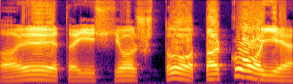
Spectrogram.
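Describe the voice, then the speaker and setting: A man puts on a menacing, creaky character voice at a medium pitch. He speaks at a very slow pace with ordinary pitch variation. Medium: read story. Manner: menacing, repetitive.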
